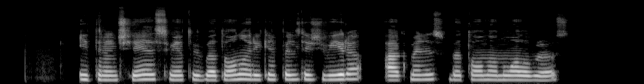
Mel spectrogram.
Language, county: Lithuanian, Kaunas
